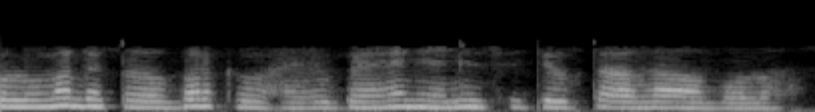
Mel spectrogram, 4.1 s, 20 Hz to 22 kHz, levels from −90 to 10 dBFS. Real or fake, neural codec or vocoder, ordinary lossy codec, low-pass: fake; codec, 32 kHz, 1.9 kbps, SNAC; AAC, 16 kbps; 14.4 kHz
